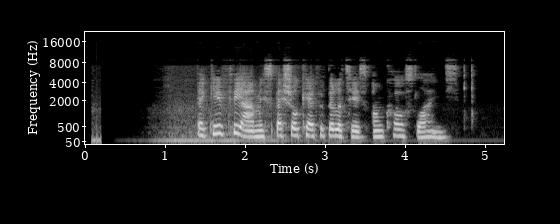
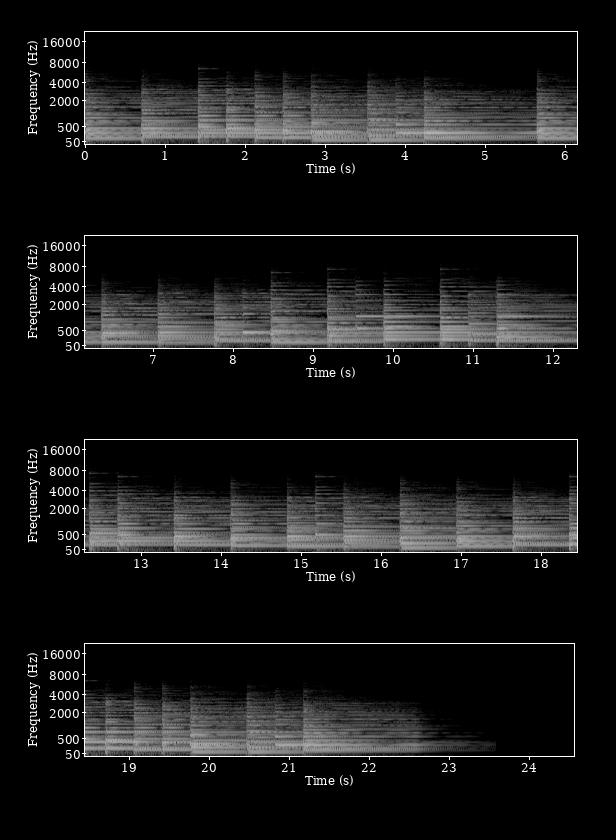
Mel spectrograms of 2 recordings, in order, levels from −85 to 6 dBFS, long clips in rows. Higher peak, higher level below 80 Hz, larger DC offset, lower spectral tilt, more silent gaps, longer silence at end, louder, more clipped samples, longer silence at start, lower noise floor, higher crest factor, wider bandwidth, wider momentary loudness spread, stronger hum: first, 0 dBFS vs -12 dBFS; first, -48 dBFS vs -62 dBFS; neither; second, -4.5 dB/octave vs -8 dB/octave; first, 0.24-0.37 s vs none; second, 0.6 s vs 1.75 s; first, -14 LUFS vs -30 LUFS; neither; about the same, 0.1 s vs 0 s; second, -53 dBFS vs -66 dBFS; about the same, 16 dB vs 18 dB; first, 9.6 kHz vs 7.8 kHz; first, 20 LU vs 7 LU; neither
